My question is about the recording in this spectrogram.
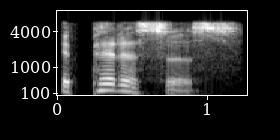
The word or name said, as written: epitasis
